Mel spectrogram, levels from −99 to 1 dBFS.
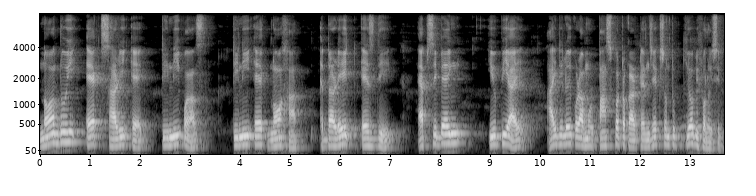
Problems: background sounds at intervals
